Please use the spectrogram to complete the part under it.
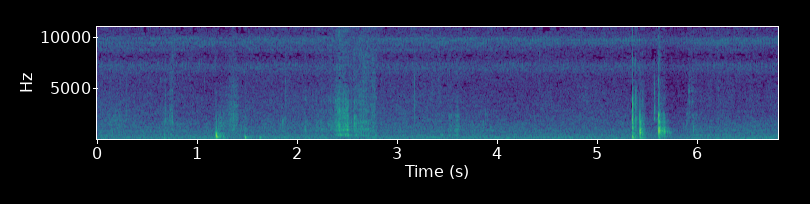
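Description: A metal trowel scrapes and taps wet cement against a pot.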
